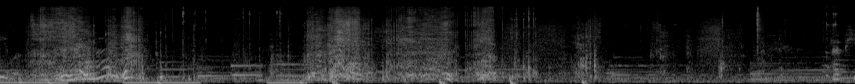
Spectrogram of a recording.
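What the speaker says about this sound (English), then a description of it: "Looks like it has a good durable zipper that goes all the way around" Scratchy zipper runs rasp in short bursts, the fabric case of a FeiyuTech G6 Plus gimbal being unzipped up close amid rustling handling noise.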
